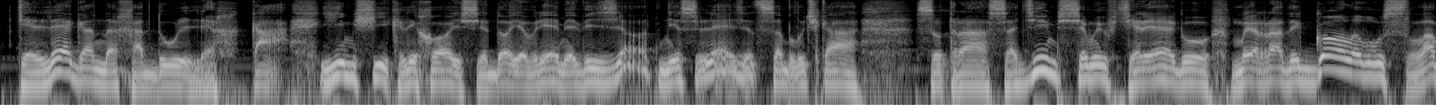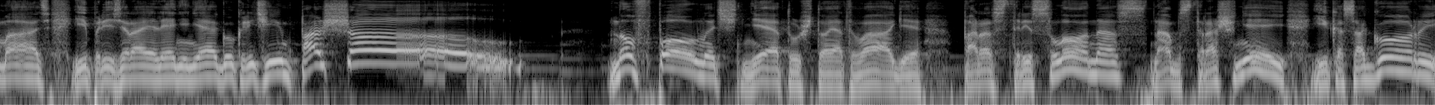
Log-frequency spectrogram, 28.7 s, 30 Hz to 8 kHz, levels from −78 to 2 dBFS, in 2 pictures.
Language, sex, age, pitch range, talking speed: Russian, male, 50-69, 80-120 Hz, 85 wpm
